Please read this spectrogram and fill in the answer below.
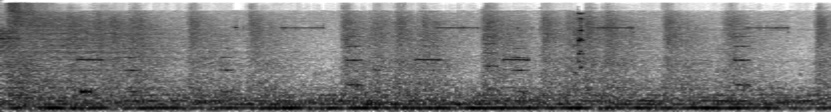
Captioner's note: electronic machines beeping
